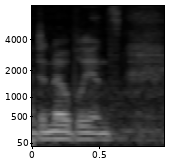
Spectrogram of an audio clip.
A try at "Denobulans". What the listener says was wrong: There's no I. What are you doing?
